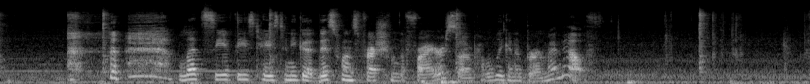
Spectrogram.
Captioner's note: laughs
